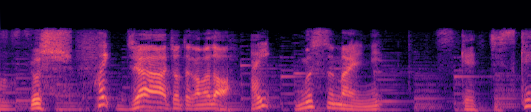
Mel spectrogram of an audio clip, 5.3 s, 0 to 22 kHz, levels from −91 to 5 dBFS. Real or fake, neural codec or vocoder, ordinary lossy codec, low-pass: real; none; Opus, 24 kbps; 7.2 kHz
